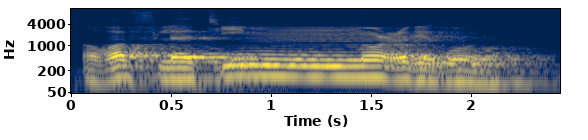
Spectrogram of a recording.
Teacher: തൻവീനിനെ മീമിലേക്ക് പൂർണ്ണമായും ലയിപ്പിച്ച് മണിച്ചുകൊണ്ട് ഉച്ചരിക്കുക. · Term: ഇദ്ഗാം ബിഗുന്ന കാമിൽ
